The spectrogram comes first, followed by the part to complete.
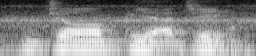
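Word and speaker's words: Piaget: here uh here you see that is the pronunciation of this swis um psychologist Jo Jo P Jo P okay Jo P was switch psychologist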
